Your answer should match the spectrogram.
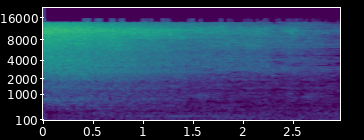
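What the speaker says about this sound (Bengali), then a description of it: "তখন পরিমাণ মতো অল্প জল দিয়ে দেব।" Water poured into a pan of hot fried masala for a paneer and jackfruit curry hits with a loud, close steam hiss that slowly fades away over a few seconds.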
